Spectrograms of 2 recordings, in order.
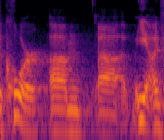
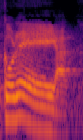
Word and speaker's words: Kore: So, Michael, you brought up the core. And correct us if we're saying that wrong. Core, K-O-R-E. What he's it is pronounced Coer. – It's guys. It's pronounced Corea.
